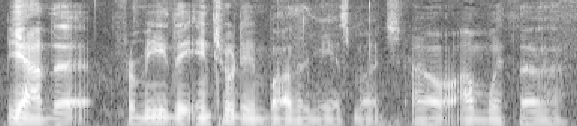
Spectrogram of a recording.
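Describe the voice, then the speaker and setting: Relaxed low-voiced man on a panel. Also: moderate pace, creaky, slight background noise. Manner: relaxed, agreeable, chatty. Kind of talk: casual music critique.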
